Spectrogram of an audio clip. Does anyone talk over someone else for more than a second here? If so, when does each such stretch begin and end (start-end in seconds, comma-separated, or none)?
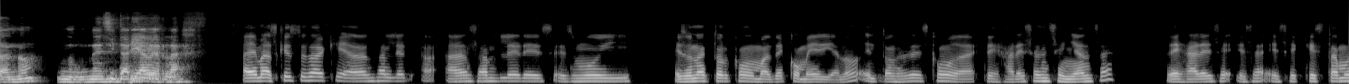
none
